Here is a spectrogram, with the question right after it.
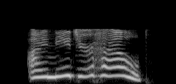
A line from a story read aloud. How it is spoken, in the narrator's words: Mary called out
